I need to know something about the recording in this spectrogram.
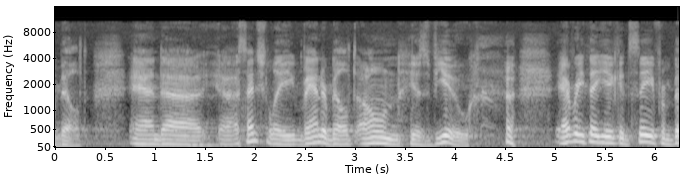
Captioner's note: laughs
